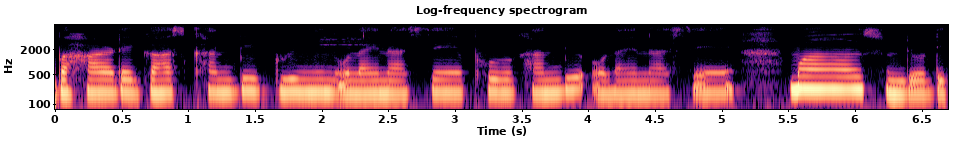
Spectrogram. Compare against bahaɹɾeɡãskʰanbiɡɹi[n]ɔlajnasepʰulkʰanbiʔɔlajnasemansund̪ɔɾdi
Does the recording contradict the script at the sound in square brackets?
no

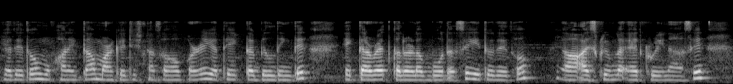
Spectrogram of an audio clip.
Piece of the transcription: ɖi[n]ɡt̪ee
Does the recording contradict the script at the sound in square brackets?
yes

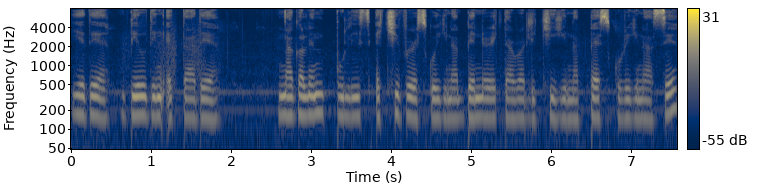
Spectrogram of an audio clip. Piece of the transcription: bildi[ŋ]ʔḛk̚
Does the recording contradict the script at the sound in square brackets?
no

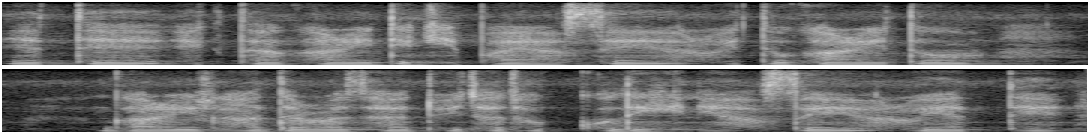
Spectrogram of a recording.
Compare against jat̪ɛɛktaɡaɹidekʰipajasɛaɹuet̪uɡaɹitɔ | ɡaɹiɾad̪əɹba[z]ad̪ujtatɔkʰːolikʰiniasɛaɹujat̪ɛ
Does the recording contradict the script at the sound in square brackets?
no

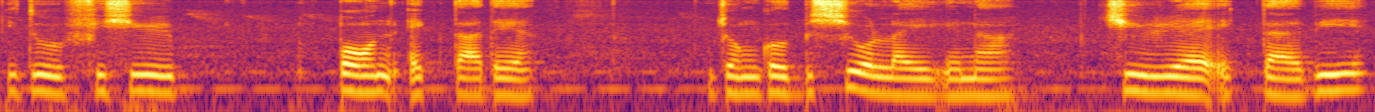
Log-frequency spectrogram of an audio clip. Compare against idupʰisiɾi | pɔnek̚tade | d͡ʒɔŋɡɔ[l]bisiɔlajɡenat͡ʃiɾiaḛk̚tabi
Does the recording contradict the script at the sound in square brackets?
no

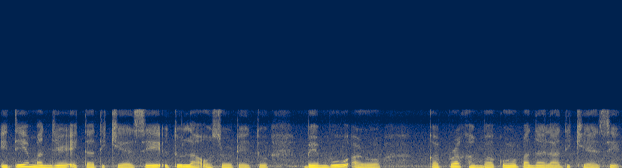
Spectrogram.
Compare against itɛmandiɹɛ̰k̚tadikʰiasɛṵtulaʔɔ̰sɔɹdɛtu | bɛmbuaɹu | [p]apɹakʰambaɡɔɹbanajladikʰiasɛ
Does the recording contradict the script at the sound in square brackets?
yes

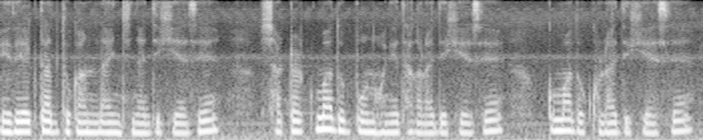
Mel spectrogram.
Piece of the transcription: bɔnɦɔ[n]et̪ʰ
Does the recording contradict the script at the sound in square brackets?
no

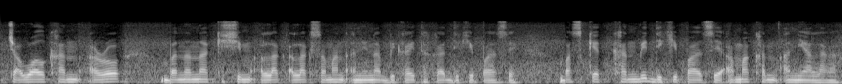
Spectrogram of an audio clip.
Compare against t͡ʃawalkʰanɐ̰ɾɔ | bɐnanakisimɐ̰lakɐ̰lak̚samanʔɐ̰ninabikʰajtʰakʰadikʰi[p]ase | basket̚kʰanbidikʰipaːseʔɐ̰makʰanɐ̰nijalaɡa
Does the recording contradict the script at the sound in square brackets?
no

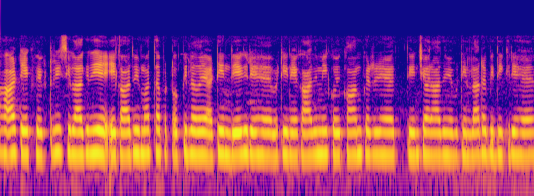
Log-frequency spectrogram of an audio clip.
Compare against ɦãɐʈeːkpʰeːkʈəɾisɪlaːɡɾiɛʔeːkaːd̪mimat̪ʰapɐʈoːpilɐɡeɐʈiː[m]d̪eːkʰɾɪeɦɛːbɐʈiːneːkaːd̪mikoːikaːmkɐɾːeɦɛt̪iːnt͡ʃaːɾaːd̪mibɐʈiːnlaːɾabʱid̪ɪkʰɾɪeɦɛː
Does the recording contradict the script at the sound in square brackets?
yes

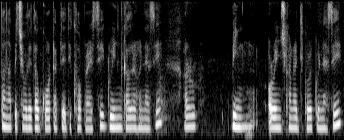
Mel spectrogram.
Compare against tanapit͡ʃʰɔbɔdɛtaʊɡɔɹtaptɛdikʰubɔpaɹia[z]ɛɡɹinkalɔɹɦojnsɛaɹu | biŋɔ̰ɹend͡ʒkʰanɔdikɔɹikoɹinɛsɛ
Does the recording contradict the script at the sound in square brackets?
yes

